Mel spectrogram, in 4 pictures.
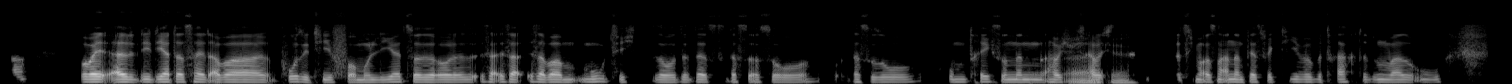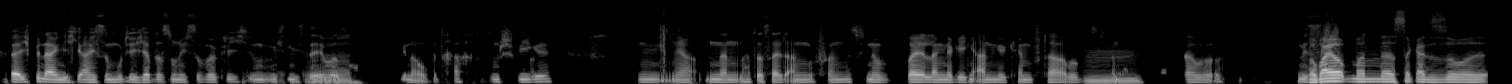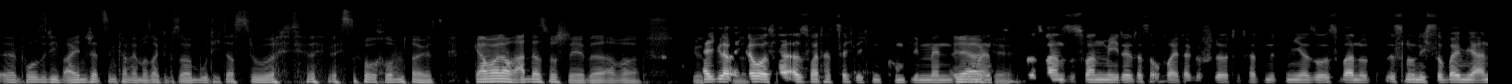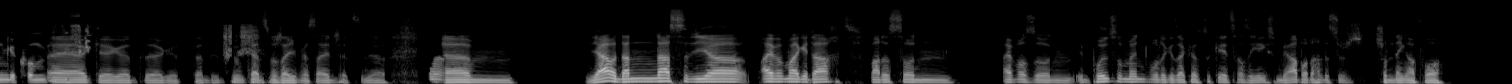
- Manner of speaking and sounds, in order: other noise; unintelligible speech; chuckle; laughing while speaking: "so rumläufst"; drawn out: "Ähm"
- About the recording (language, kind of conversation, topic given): German, podcast, Was war dein mutigster Stilwechsel und warum?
